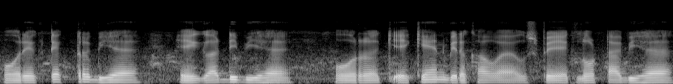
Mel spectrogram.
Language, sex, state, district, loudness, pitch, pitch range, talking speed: Hindi, male, Rajasthan, Bikaner, -15 LUFS, 100 Hz, 95-105 Hz, 195 wpm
